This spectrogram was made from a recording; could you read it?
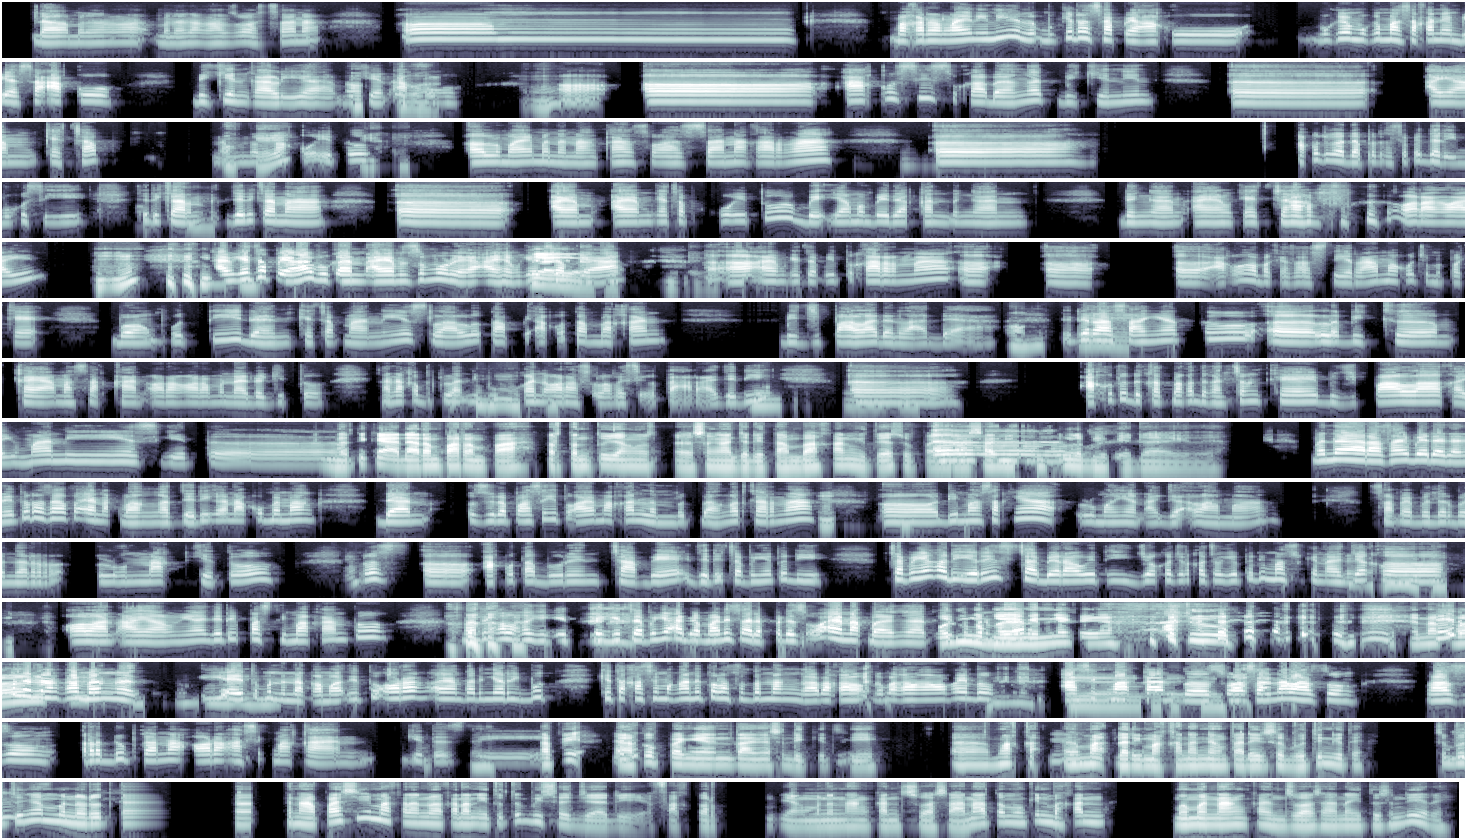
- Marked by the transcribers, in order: tapping; drawn out: "mmm"; other background noise; tongue click; chuckle; laugh; chuckle; chuckle; chuckle
- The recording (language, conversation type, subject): Indonesian, podcast, Bisa ceritakan resep sederhana yang selalu berhasil menenangkan suasana?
